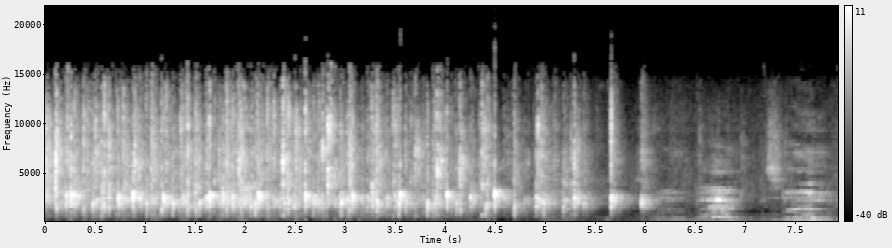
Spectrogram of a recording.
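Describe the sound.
An audience at a live show gives a dense, steady round of applause for a performer for several seconds. The clapping thins out while voices and cheers rise over it toward the end.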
